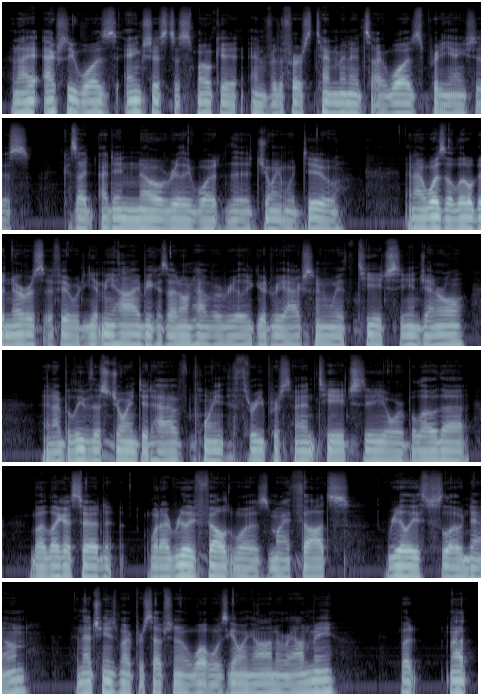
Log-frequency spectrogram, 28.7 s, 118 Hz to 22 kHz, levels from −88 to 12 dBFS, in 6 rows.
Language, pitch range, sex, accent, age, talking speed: English, 95-105 Hz, male, American, 30-49, 195 wpm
